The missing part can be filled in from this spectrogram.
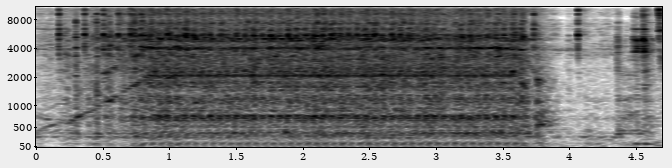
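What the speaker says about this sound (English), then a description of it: "I'm going to sew these together in a way that when I cut it apart, or cut it loose, I guess, from the machine" A sewing machine stitches quilt block pieces together in one long, steady, rapid run that holds loud and near, then stops near the end as the fabric is freed from the machine.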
